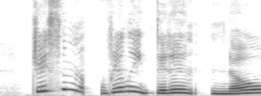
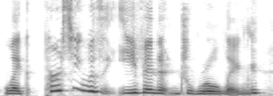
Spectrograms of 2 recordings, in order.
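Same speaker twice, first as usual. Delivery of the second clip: plain reading voice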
